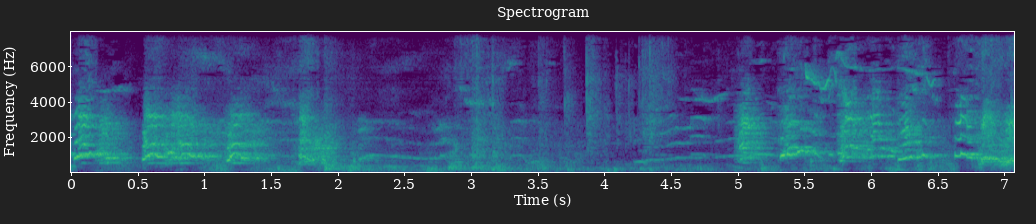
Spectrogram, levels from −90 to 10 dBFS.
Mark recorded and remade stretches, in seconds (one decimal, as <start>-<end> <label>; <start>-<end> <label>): 0.0-0.4 recorded; 0.4-3.3 remade; 3.3-7.1 recorded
